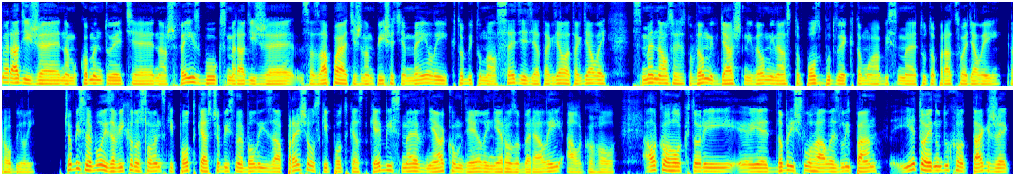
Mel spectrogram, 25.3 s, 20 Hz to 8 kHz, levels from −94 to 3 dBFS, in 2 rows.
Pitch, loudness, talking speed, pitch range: 120 Hz, -24 LUFS, 190 wpm, 105-135 Hz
